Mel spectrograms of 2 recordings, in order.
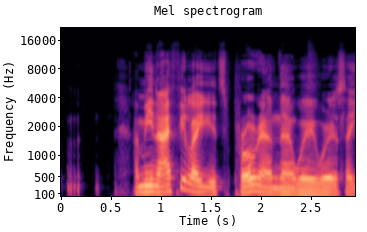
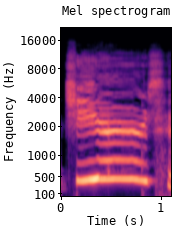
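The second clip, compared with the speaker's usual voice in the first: very high, squealed cheers; drunk toast; 6 dB louder than usual. Retold or imitated. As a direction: shriek the toast like a tipsy mom. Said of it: "She was like".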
